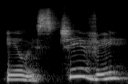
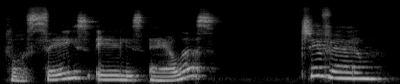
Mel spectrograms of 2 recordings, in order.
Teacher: you will hear most Brazilians omitting the initial es. So instead of eu estive, you may hear eu tive.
